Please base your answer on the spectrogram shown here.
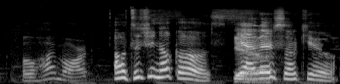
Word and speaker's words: Tsuchinoko: butcher the pronunciation. Sushinokos. Oh, hi, Mark. Oh, Tsuchinokos.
